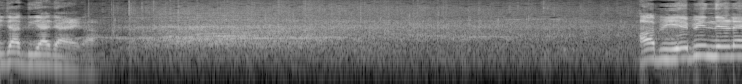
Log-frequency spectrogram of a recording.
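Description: A large audience applauds and cheers.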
